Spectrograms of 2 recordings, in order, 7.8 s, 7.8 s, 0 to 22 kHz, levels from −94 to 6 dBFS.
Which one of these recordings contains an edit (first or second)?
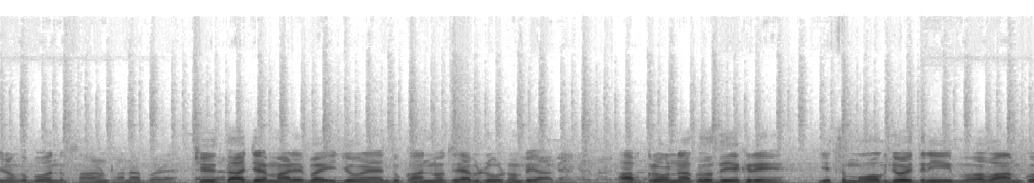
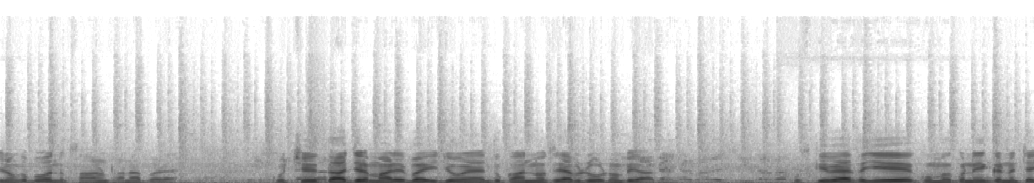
first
